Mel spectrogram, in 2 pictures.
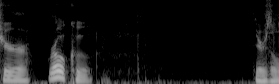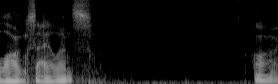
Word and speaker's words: Roku: Is that how you pronounce Roku.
